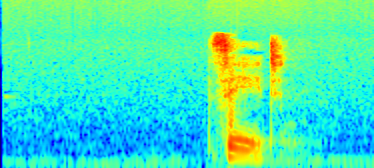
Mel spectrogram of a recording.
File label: "zed", Kiwi English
